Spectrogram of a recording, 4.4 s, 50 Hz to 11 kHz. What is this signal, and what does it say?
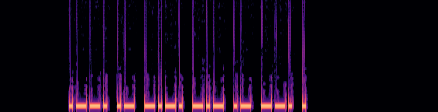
Morse code, heard as a keyed tone, about 34 wpm, 700 Hz. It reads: PACKAGE
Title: Top 1501-1750 Words 35wpm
